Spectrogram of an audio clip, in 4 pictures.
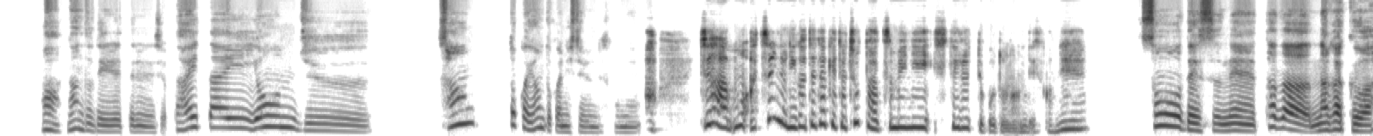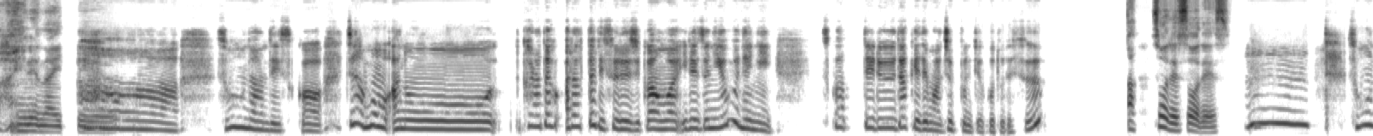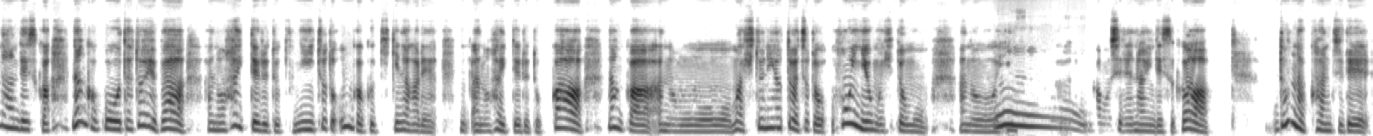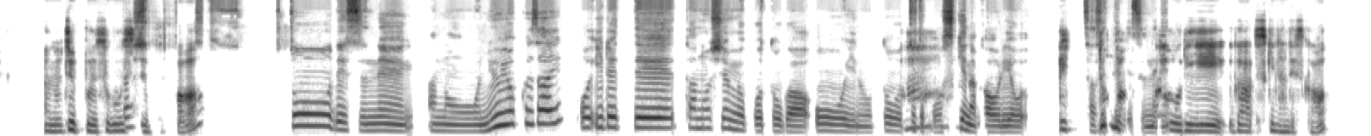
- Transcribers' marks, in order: other background noise
- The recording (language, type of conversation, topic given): Japanese, podcast, 睡眠の質を上げるために普段どんな工夫をしていますか？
